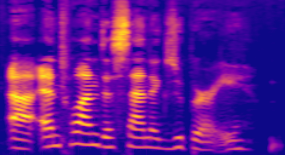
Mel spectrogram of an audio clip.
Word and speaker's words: Antoine de Saint-Exupéry: Antoine de Saint-Exupéry.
